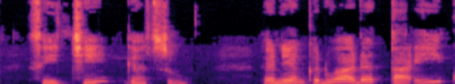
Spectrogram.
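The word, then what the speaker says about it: 七月: di ke pertama lagi di sini ada tujuh dan Gatsu dibacanya apa shichigatsu ya shichigatsu dan yang kedua ada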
